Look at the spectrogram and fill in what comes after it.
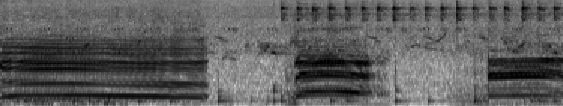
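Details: Dozens of Asian village cows and calves walking together along a quiet rural road through green rice fields; a long, steady, deep moo of nearly three seconds, then two shorter lowing calls, with faint rhythmic high ticking behind.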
